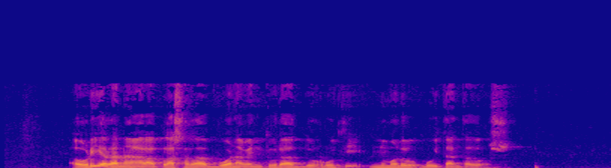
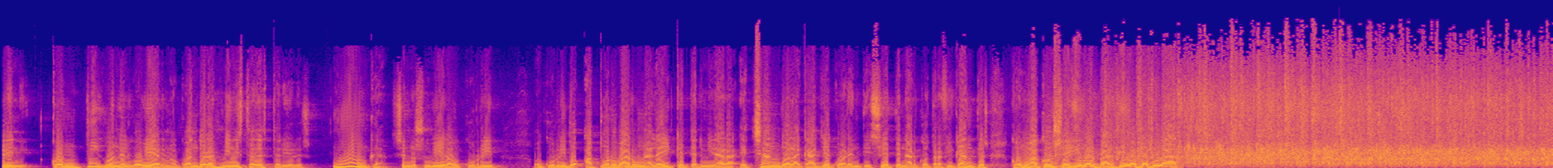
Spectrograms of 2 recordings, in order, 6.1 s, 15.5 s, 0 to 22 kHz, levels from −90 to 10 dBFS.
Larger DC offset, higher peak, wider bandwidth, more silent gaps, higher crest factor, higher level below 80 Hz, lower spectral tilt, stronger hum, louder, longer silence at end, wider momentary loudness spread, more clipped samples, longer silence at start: neither; second, -6 dBFS vs 0 dBFS; second, 11.5 kHz vs over 20 kHz; neither; first, 18 dB vs 10 dB; second, -56 dBFS vs -36 dBFS; first, -6.5 dB/octave vs -4 dB/octave; neither; second, -23 LUFS vs -9 LUFS; first, 1.05 s vs 0 s; first, 16 LU vs 7 LU; neither; first, 0.7 s vs 0 s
